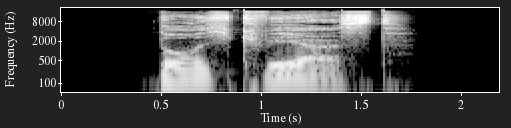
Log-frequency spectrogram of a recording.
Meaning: second-person singular present of durchqueren
- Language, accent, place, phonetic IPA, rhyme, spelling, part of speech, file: German, Germany, Berlin, [dʊʁçˈkveːɐ̯st], -eːɐ̯st, durchquerst, verb, De-durchquerst.ogg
